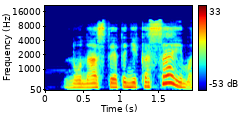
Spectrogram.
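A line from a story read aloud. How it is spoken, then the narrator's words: Calm reply. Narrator (Russian): спокойно ответил Михей Зотыч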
